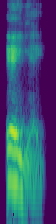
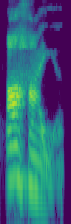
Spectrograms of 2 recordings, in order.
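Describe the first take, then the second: First: It is said ending in a t sound. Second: It is said with a middle h sound. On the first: The language itself pronounces it this way. "the Hebrew language itself, pronounce it as Eyet" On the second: One group pronounces it this way. "They say Ahaya. That's how some Hebrew counts pronounce it"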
